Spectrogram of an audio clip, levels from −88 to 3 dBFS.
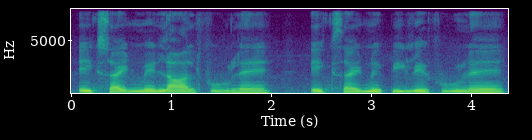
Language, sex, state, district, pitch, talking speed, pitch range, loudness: Hindi, female, Maharashtra, Mumbai Suburban, 155 Hz, 165 wpm, 145-160 Hz, -16 LUFS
